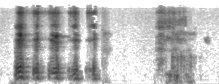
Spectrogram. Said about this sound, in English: So I think I hear one of your cats calling. Yeah, yep. And Parmesan just meowed.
